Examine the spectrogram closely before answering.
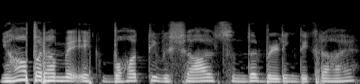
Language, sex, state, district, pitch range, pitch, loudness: Hindi, male, Jharkhand, Ranchi, 140-165 Hz, 150 Hz, -15 LUFS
